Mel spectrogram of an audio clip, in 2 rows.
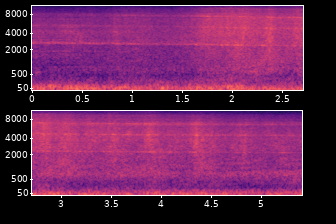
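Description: Airbus A320's CFM56 jet engines at takeoff power as the airliner rolls past on its takeoff run. A steady high whine slides slightly down in pitch, and the engines' rasp swells about two seconds in.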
